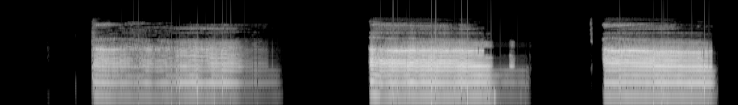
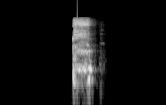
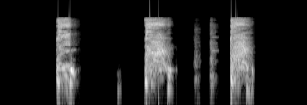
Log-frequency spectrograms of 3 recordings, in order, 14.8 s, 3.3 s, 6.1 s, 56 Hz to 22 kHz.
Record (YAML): exhalation_length: 14.8 s
exhalation_amplitude: 27660
exhalation_signal_mean_std_ratio: 0.51
cough_length: 3.3 s
cough_amplitude: 31358
cough_signal_mean_std_ratio: 0.28
three_cough_length: 6.1 s
three_cough_amplitude: 30810
three_cough_signal_mean_std_ratio: 0.38
survey_phase: beta (2021-08-13 to 2022-03-07)
age: 18-44
gender: Male
wearing_mask: 'No'
symptom_cough_any: true
symptom_runny_or_blocked_nose: true
symptom_abdominal_pain: true
symptom_fatigue: true
symptom_fever_high_temperature: true
symptom_headache: true
symptom_onset: 3 days
smoker_status: Never smoked
respiratory_condition_asthma: false
respiratory_condition_other: false
recruitment_source: Test and Trace
submission_delay: 1 day
covid_test_result: Positive
covid_test_method: ePCR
